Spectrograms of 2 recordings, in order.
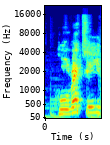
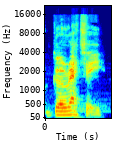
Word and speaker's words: Goretti: Let me make sure I pronounce that right, because there's nothing I love more to do than mispronouncing words. It's just a thing I do. So I have, like the regular viewers of my YouTube will know, I have trouble pronouncing anything more than 3 letters, and Storm Goretti is something I have to look up.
